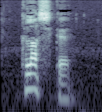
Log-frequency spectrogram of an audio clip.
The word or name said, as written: Klaske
